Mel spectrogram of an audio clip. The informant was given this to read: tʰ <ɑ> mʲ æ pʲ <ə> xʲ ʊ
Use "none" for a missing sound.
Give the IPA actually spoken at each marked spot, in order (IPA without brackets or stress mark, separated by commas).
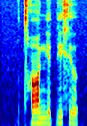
ɑ, ə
